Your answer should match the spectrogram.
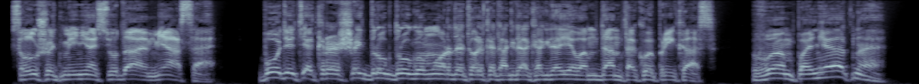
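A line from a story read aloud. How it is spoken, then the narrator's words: Bellowing at full volume. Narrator (Russian): гаркнул во все горло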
